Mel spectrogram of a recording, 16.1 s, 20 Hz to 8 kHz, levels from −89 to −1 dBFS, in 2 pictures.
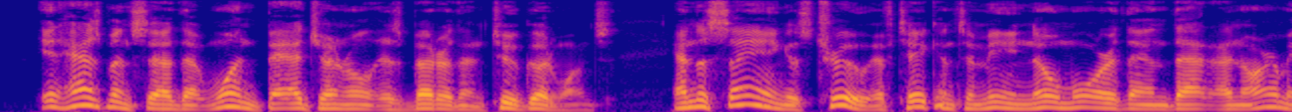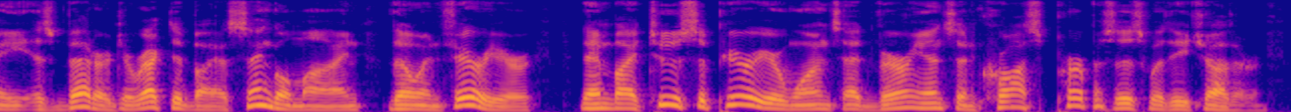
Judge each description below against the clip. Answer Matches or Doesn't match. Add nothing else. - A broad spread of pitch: Matches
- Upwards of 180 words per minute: Matches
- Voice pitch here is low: Matches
